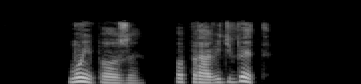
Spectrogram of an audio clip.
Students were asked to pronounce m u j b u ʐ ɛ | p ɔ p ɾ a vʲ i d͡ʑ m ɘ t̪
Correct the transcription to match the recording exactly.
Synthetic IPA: m u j b ɔ ʐ ɛ | p ɔ p ɾ a vʲ i d͡ʑ b ɘ t̪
